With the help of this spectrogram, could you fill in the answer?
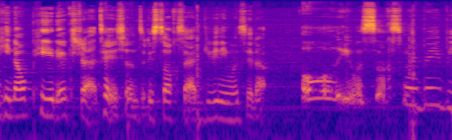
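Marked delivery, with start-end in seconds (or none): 3.0-4.5 higher dawning surprise; imitating husband's surprised discovery; husband's realization. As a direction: let it dawn on him. Husband realizes socks' meaning.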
